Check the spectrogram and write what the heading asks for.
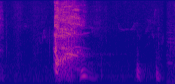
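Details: Acted cough by a TV drama character at a bad moment: a single harsh, wet-sounding cough burst with a throaty tail, followed by two faint short sounds.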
